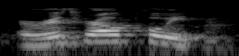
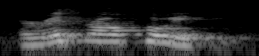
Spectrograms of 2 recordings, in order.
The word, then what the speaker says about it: erythropoietin: me, you got to be brave here because pronunciation is tough. What's the name of the hormone that the kidney produces? Very good. Erythropoietin. Erythropoietin.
